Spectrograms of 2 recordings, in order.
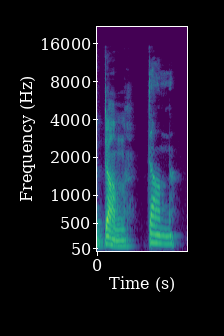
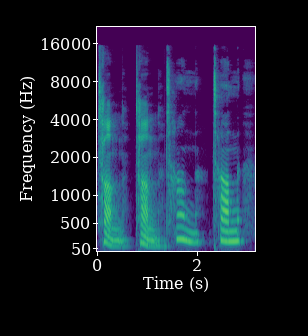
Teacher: Oh, there's more air with ton.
